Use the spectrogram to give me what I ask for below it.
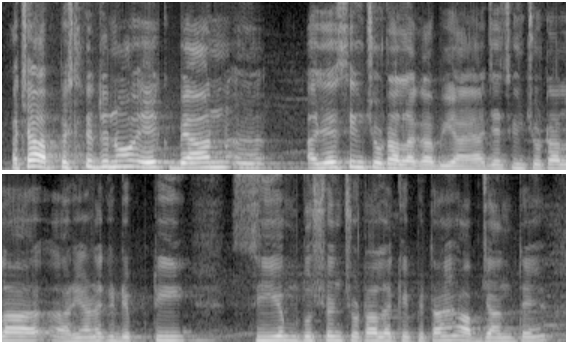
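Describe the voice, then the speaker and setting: A man's voice: sits high, fairly quick, a little mellow. A man interviewing a guest, asking questions and affirming her with frequent hums.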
